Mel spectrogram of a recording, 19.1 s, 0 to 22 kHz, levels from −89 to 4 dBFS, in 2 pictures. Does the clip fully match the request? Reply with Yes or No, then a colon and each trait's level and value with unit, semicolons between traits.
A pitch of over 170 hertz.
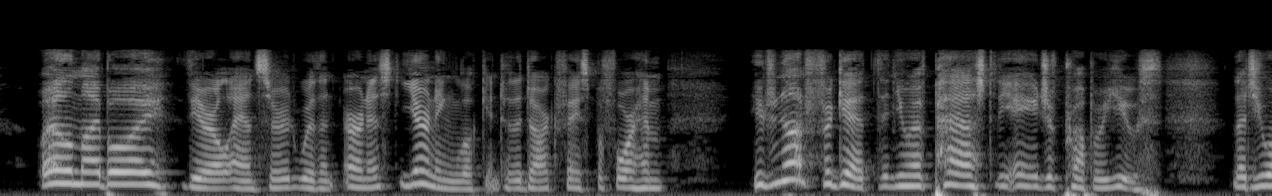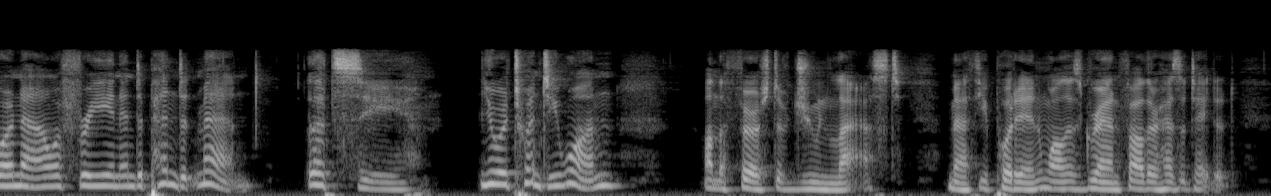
Yes: medium, 185 Hz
